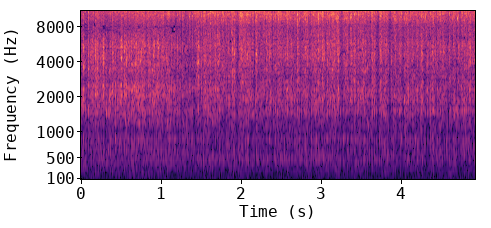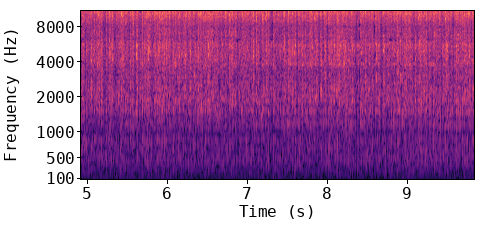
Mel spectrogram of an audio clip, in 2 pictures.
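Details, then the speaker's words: 2013 Chrysler 200, about 145k miles, possibly 2.4 engine, idling: loud metallic rattle and harsh scraping from the alternator pulley; failing alternator pulley that risks coming off. "let me turn that off before that pulley on that alternator decide to come off fall off or even fly off"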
